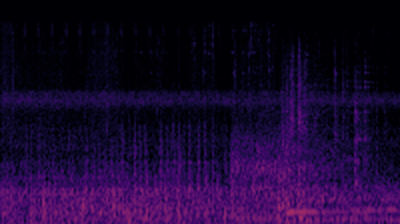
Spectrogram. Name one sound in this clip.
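Heavy double doors swing open with a creak.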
